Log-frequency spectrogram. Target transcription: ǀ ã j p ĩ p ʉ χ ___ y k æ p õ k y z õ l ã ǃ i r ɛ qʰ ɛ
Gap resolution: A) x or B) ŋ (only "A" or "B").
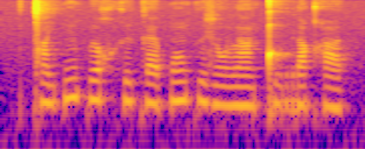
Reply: A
